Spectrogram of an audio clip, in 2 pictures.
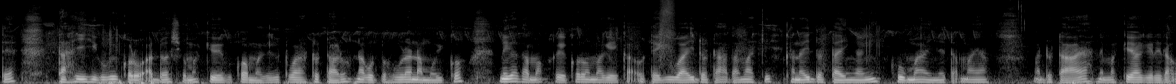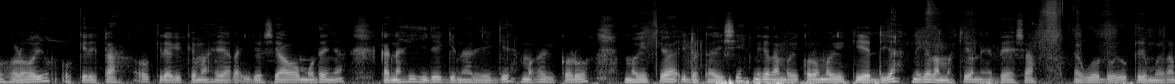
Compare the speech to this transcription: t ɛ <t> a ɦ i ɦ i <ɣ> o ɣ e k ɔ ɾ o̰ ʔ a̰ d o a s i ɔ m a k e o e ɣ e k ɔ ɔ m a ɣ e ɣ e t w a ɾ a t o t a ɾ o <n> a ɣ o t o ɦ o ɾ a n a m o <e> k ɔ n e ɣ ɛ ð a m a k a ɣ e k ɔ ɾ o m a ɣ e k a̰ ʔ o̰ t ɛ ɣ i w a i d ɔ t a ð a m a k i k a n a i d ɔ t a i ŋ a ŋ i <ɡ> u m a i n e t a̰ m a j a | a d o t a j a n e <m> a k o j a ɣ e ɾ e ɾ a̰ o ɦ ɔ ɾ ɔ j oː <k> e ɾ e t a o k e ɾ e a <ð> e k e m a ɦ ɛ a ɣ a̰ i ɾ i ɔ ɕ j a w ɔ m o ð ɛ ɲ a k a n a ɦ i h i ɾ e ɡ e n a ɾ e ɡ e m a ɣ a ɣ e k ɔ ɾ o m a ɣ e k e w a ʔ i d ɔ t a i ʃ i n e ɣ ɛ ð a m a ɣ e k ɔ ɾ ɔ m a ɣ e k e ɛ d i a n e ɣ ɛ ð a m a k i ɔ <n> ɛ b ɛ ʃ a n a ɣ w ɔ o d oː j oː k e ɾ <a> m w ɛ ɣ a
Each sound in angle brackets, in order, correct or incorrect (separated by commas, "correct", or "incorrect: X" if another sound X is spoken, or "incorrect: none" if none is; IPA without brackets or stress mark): correct, correct, correct, incorrect: i, incorrect: k, correct, correct, incorrect: ɣ, correct, incorrect: e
